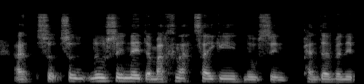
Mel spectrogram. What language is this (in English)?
Welsh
